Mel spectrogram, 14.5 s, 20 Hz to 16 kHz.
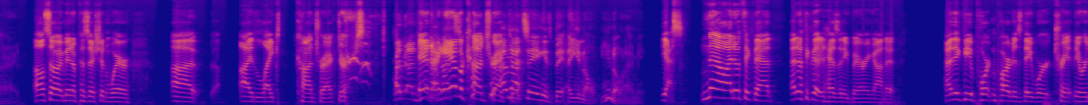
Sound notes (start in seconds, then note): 4.6 laughs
